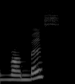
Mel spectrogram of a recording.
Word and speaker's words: rhombus: this page is a rhombus pronounced with a silent H this is a circle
